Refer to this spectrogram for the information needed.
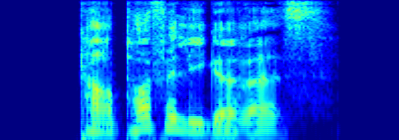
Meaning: strong/mixed nominative/accusative neuter singular comparative degree of kartoffelig
- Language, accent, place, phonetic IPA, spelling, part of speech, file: German, Germany, Berlin, [kaʁˈtɔfəlɪɡəʁəs], kartoffeligeres, adjective, De-kartoffeligeres.ogg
